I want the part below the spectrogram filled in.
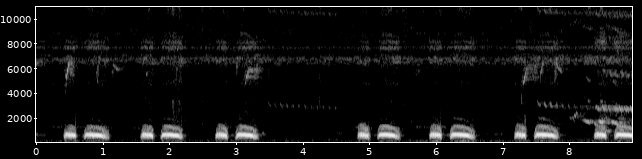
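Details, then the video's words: Spotted dove cooing as a lure that draws a response from wild doves. Double-note coos come in quick runs, with a short note leading a longer one and a pause midway. Faint high twittering sounds underneath. "suaranya langsung direspon, pikat burung tekukur"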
